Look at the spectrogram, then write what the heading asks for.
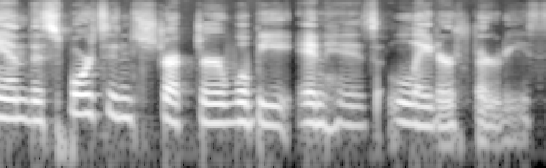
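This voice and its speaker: On a very clean recording with a silent background, a woman speaks at a fairly slow pace, her pitch medium with ordinary variation. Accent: Texan. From Texas. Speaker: podcast host. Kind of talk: podcast narration.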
